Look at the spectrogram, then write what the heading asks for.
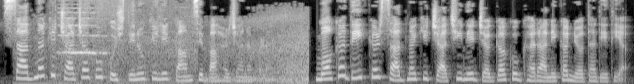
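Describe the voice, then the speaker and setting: A woman's voice: mid-range voice, very animated, moderate pace, noisy background. A woman narrating a scripted moral bedtime story as its storyteller.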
